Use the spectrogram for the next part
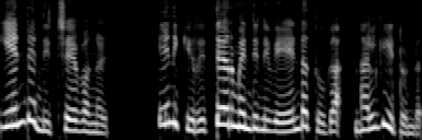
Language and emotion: Malayalam, happy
